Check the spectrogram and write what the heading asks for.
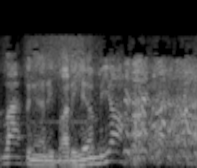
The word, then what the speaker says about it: Miaja: Now, I'm going to have enough trouble pronouncing them, much less identifying them. The first is Miaha. Now, I'm not laughing at anybody here. Miaja.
